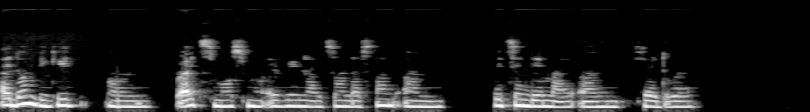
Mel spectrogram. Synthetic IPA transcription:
aɪdõnbiɡĩn | ɔ̃n | ɹʔaɪtsmɔsmɔʔɛvɹinaɪtʰːuɔ̃ndəstãndɔ̃n | witĩndemaɪʔõnhɛdwɛl

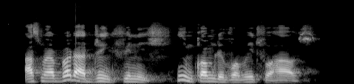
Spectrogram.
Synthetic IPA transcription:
asmaɪbɹɔdadɹĩŋkfiniʃhĩmkɔ̃mdefɔ̃mitfɔhaʊs

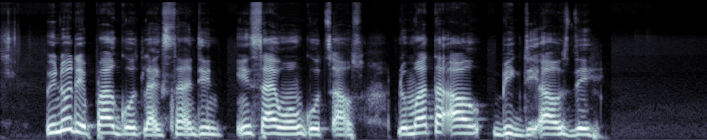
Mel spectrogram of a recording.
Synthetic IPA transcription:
winodepaɡotlaɪkstãndĩnĩnsaɪdwɔ̃nɡota̰ʊsnomataʔaʊbiɡ̚diʔaʊs̬de

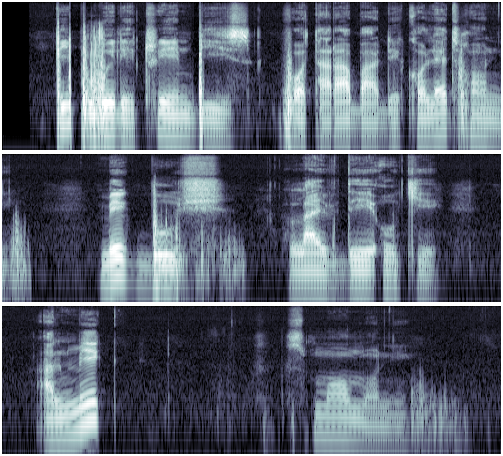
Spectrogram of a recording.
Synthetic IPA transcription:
pipuwedetʰɹẽnbisfɔtʰaɾʔabadekʰɔlɛk̚thɔnḭ | mek̚buʃ | laɪfdeokʰe | ã̰nmek | smɔlmɔni

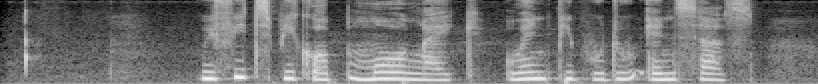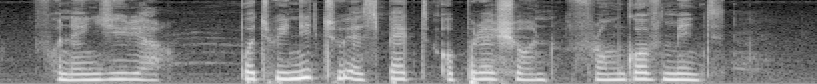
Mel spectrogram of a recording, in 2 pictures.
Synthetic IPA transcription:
wifidspikʰɔpmɔlaɪk | wɛ̃npʰipʰlduɛ̃nsas | fɔnãɪd͡ʒiɹia | b̥ɔtʰwinid̚tʰuɛspɛk̚tɔpɹɛʃɔ̃nfɹɔ̃mɡɔvəmɛ̃nt

